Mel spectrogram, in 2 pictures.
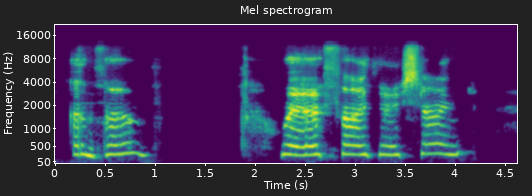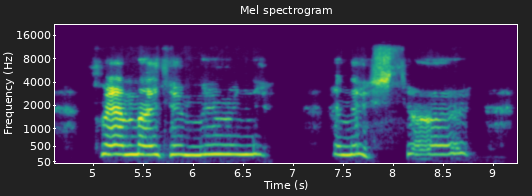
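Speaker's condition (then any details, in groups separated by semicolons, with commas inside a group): ALS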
